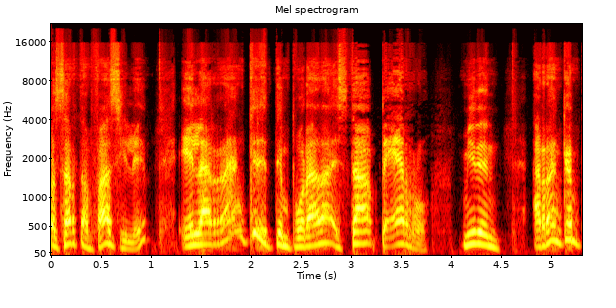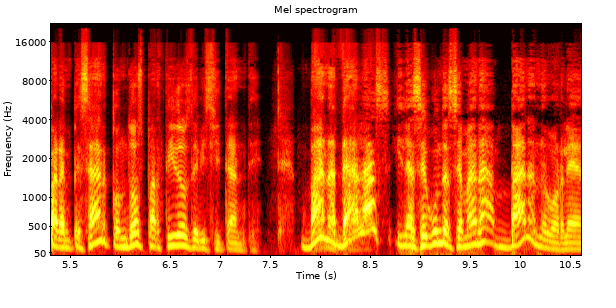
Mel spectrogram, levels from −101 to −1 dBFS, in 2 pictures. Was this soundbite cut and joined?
yes; 1 cut; at 3.2 s

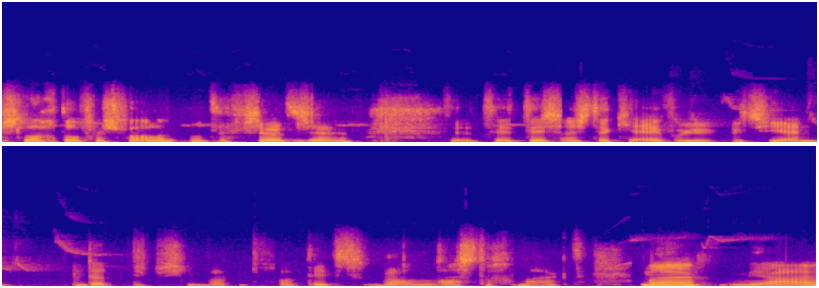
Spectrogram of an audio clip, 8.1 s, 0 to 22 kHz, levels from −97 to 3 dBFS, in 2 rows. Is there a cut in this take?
yes; 2 cuts; at 2.8 s, 7.2 s

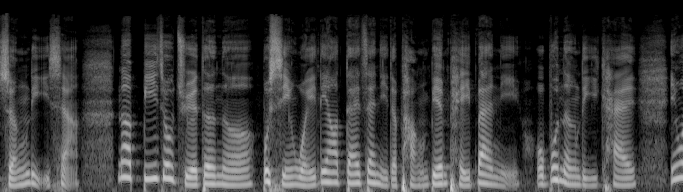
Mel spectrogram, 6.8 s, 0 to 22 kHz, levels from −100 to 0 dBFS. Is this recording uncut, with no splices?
yes; 0 cuts

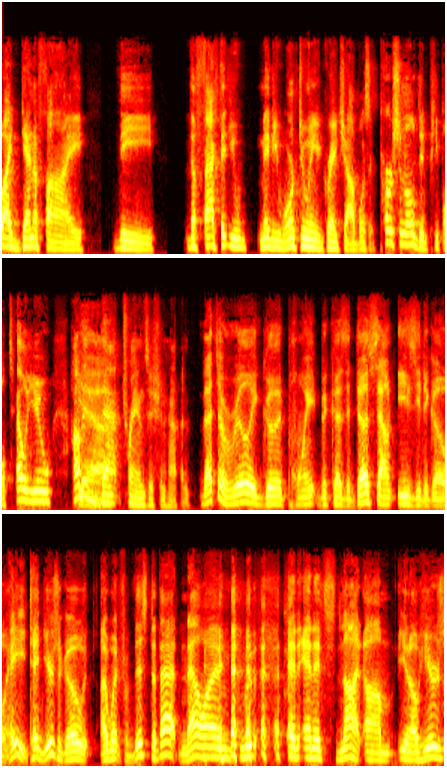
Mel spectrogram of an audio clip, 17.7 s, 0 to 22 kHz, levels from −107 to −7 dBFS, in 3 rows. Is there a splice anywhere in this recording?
no; 0 cuts

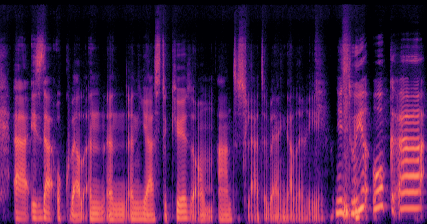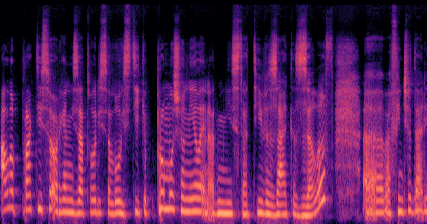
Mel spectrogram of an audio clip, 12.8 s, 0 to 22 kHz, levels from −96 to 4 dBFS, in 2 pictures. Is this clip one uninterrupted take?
yes; 0 cuts

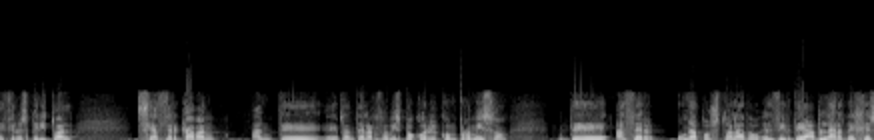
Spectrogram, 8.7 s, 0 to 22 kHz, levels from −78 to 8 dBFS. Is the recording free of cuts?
no; 3 cuts; at 1.4 s, 3.4 s, 6.6 s

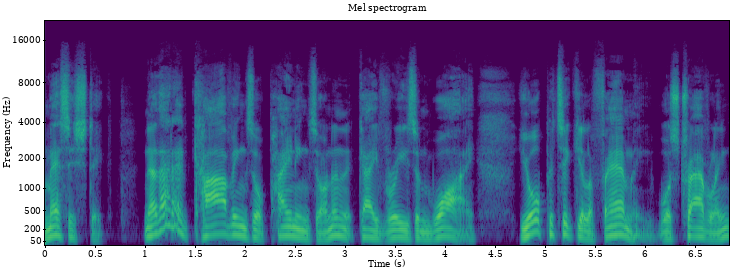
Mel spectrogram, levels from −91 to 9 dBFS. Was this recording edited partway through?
no; 0 cuts

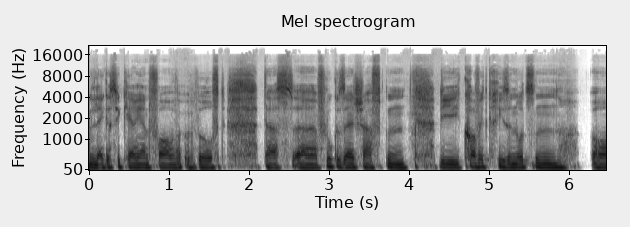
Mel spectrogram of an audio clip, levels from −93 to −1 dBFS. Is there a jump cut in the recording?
no; 0 cuts

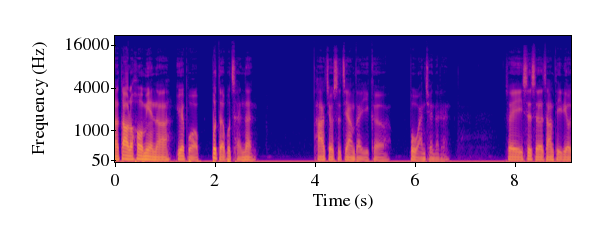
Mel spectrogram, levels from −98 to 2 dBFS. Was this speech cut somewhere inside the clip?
yes; 1 cut; at 1.2 s

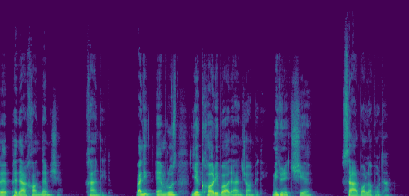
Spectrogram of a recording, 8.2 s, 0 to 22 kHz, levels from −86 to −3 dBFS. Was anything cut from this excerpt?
no; 0 cuts

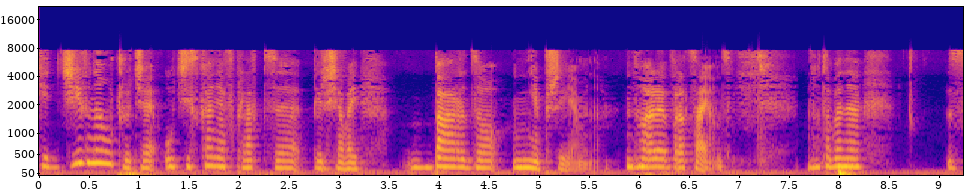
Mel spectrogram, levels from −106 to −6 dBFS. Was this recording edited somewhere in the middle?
yes; 2 cuts; at 5.8 s, 7.6 s

